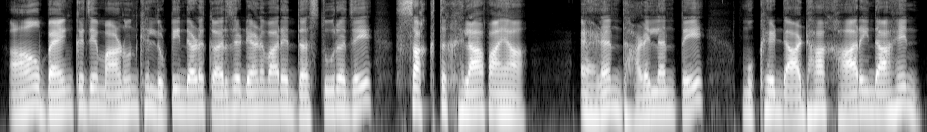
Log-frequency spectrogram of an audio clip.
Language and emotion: Sindhi, angry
